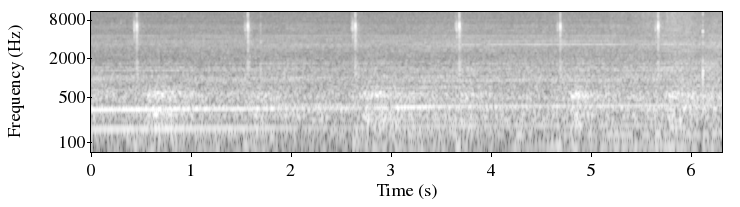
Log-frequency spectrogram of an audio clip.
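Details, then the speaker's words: Planar/Autoterm 2D 12V diesel air heater, first test fire after install in a camper underfloor box: sharp, even ticks about once a second over a low steady hum from the dosing pump, heat coming through; normal start-up. "hopefully that's a good sign I'm feeling heat sounds like a jet engine taking off"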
